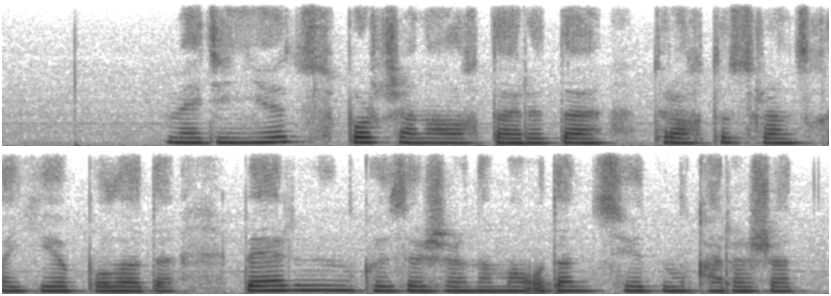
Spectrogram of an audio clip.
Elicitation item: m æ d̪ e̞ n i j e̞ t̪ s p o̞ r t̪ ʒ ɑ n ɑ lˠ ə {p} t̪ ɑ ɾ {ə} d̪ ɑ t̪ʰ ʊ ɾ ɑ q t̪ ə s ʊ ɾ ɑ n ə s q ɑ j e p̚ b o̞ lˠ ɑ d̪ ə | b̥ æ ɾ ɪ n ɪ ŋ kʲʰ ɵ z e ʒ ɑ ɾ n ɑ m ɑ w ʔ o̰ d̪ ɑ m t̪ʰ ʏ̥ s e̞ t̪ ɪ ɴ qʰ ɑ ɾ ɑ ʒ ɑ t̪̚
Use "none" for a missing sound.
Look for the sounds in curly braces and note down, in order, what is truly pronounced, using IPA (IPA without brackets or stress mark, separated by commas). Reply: q, ə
